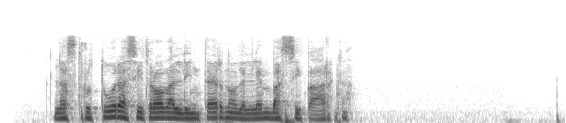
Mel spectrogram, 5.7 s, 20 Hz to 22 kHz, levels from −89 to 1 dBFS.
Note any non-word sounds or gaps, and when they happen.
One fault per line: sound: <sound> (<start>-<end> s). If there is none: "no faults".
no faults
